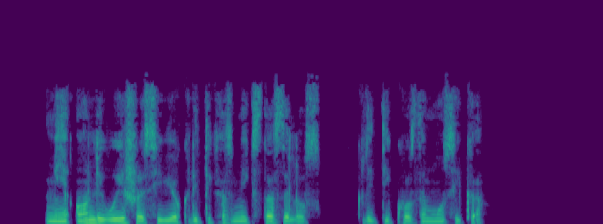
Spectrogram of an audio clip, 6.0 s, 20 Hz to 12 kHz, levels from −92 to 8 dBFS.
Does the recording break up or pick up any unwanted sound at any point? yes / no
no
